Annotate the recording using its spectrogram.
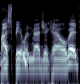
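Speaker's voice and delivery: old-school animated cartoon character voice. Retelling a cartoon scene, quoting the armored hunter: Elmer Fudd voice. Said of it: "And he's like".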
